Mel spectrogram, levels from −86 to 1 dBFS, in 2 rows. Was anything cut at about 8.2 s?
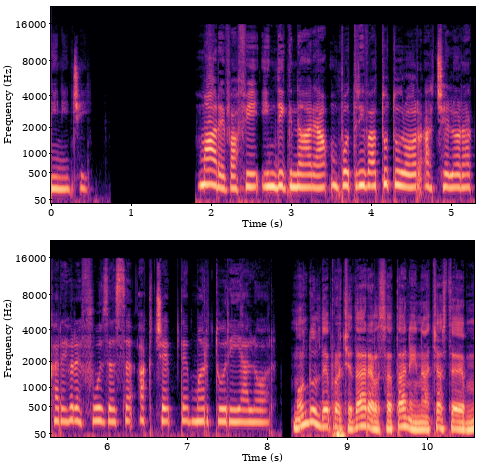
yes; 1 cut; at 8.2 s

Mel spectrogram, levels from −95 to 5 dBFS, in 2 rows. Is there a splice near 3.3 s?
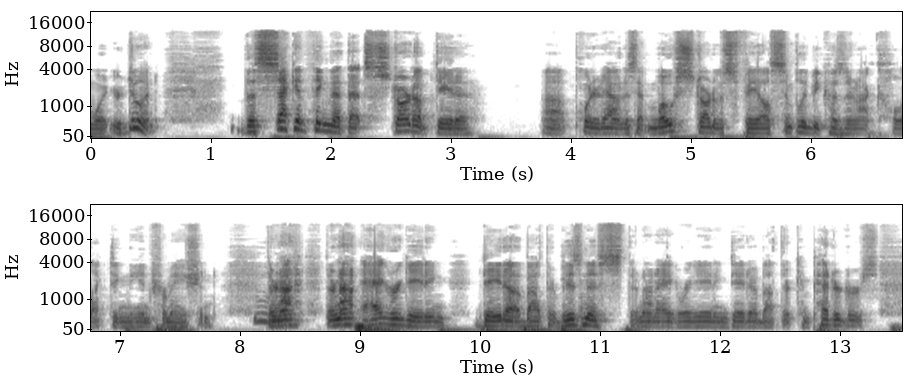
no; 0 cuts

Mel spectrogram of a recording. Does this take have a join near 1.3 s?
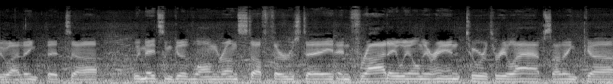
no; 1 cut; at 3.3 s

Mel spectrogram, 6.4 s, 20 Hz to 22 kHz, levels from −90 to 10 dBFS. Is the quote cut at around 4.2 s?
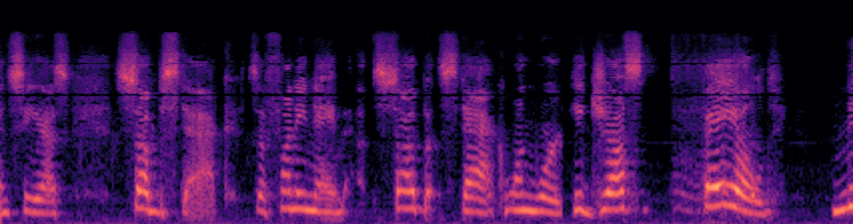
yes; 1 cut; at 4.2 s

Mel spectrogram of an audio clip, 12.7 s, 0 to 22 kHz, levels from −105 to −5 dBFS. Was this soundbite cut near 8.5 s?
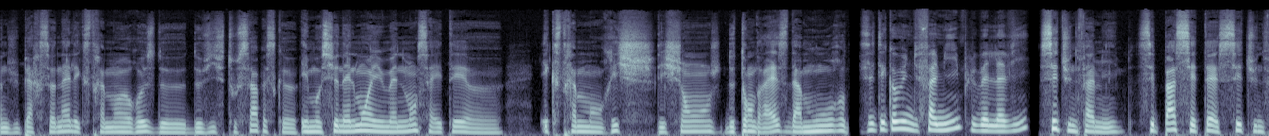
yes; 1 cut; at 8.5 s

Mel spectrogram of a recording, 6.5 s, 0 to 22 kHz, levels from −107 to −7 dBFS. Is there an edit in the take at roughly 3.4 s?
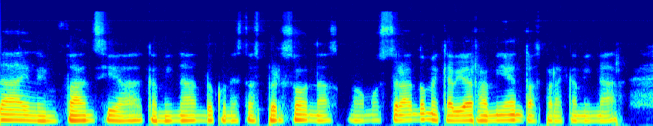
yes; 1 cut; at 3.4 s

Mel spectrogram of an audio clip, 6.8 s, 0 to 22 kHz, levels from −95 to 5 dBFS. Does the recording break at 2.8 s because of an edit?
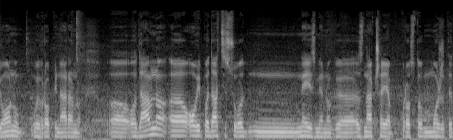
no; 0 cuts

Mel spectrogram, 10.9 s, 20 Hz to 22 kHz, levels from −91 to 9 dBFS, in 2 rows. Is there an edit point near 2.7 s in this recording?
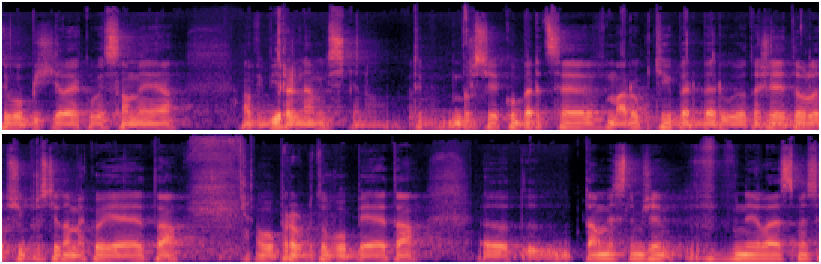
yes; 2 cuts; at 2.7 s, 4.3 s

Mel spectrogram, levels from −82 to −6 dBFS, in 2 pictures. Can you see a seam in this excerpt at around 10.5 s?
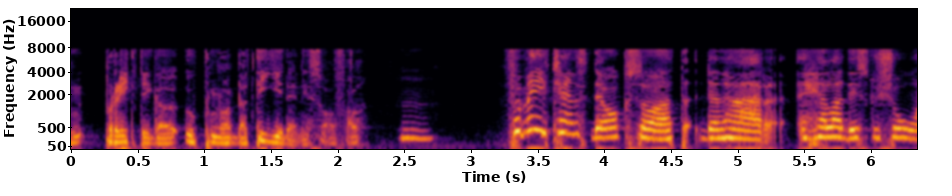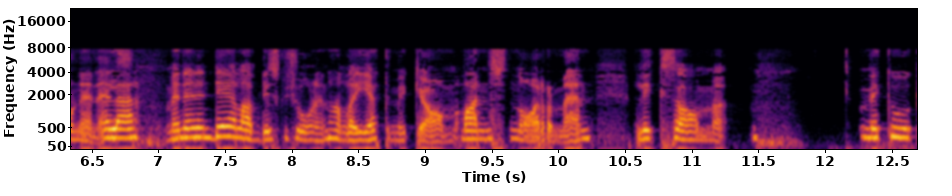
yes; 2 cuts; at 7.1 s, 10.5 s

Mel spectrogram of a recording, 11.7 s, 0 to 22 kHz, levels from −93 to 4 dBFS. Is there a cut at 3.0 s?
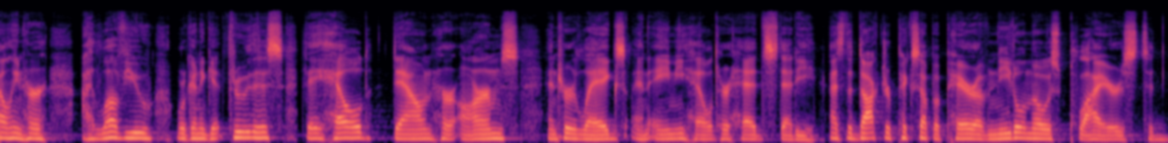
yes; 3 cuts; at 3.0 s, 6.3 s, 8.2 s

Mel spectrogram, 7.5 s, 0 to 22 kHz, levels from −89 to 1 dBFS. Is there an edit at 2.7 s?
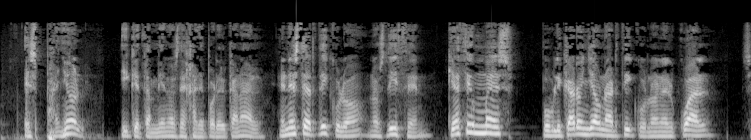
yes; 1 cut; at 2.7 s

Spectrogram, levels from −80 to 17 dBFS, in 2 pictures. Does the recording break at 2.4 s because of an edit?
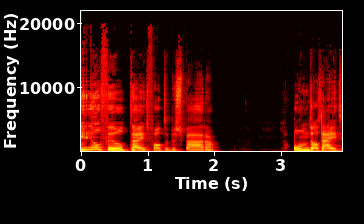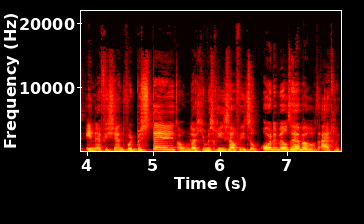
no; 2 cuts; at 3.6 s, 5.3 s

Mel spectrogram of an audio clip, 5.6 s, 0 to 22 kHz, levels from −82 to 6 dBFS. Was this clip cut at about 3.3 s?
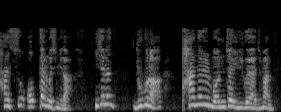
no; 1 cut; at 1.8 s

